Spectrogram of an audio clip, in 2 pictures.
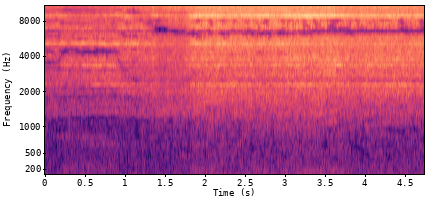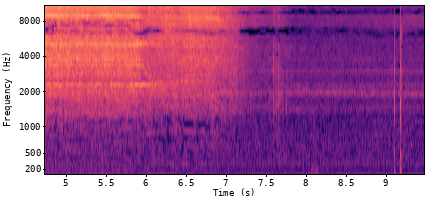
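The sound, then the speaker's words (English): A gyroscope is started up in the middle of a demonstration, making a loud mechanical whirring hiss that swells, holds steady, then slowly fades away, with a couple of faint clicks at the end. “So right now he's starting the gyroscope up in the middle.”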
